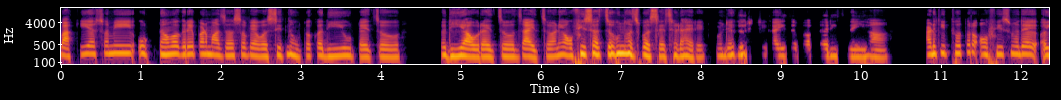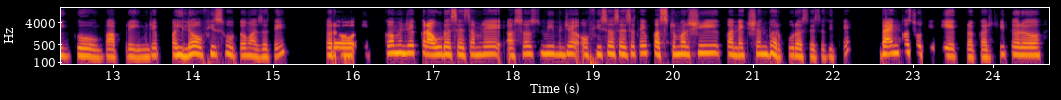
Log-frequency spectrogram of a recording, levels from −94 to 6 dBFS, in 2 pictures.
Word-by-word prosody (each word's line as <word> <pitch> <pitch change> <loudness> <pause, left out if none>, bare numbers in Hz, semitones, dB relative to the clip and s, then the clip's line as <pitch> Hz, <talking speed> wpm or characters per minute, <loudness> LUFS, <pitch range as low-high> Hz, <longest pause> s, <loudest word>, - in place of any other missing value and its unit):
बाकी 200 +4 0
असं 225 +1 -3
मी 240 0 +2 0.2
उठणं 220 -1 0
वगैरे 220 -1 +2
पण 220 0 +1
माझं 195 -2 0
असं 200 +1 -3
व्यवस्थित 180 0 -1
नव्हतं, 185 -4 -1
कधीही 180 0 -1
उठायचं, 165 -2 -3 0.6
कधीही 185 -2 +3
आवरायचं 170 0 +2
जायचं. 175 -1 +1
आणि 185 +4 -1
ऑफिसात 205 +3 +4
जाऊनच 225 -2 +7
बसायचं 175 -1 +1
डायरेक्ट 165 -2 -2
म्हणजे 185 +1 -2
घरची 200 0 -5
काही 185 -1 -6
जबाबदारीच 180 -1 -7
नाही. 165 -1 -3
हां, 160 -2 -3 0.5
आणि 210 +1 +4
तिथं 235 0 -1
तर 255 - -3
ऑफिसमध्ये 215 0 -1
आई 190 0 +1 0.2
ग 180 -4 +1
बापरे, 170 0 -2
म्हणजे 165 +4 -4 0.2
पहिलं 200 -1 +3
ऑफिस 215 -1 +1
होतं 195 -4 -2
माझं 170 -3 -2
ते. 195 - -3 0.6
तर 195 - +3
अ, 195 0 +5 0.2
इतकं 230 +4 -2
म्हणजे 240 0 +4
क्राउड 210 -1 +6
असायचा 205 0 0
म्हणजे 215 +1 -1
असंच 215 +3 -2
मी 225 0 +1
म्हणजे 210 +1 -1
ऑफिस 210 +1 -3
असायचं 220 0 +1
ते 235 - +1
कस्टमरशी 225 +3 +2
कनेक्शन 215 +1 0
भरपूर 195 -3 -1
असायचं 170 -2 -4
तिथे. 165 - -11 0.4
बँकच 240 +4 +5
होती 245 - -7
ती 285 - -2
एक 175 - -3
प्रकारची. 165 +3 -5
तर 205 -1 +2
अ, 200 0 +3
200 Hz, 155 wpm, -23 LUFS, 175-220 Hz, 0.6 s, जाऊनच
